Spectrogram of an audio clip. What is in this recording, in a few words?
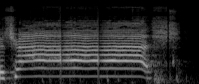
youre traaaaash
